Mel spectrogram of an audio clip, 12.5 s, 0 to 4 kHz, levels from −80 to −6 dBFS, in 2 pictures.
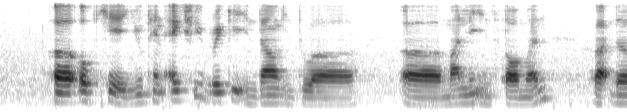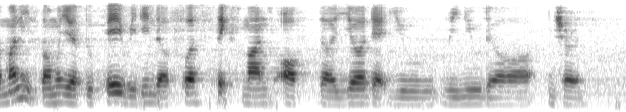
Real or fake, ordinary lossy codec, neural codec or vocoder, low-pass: real; none; none; 3.6 kHz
